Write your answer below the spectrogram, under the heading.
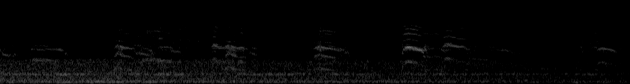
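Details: Osprey uttering scattered groups of whistled, downslurred notes about once a second, one louder burst near the middle, over a constant low rumble of background noise.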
